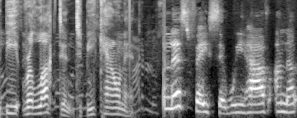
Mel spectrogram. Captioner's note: speaking Spanish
